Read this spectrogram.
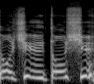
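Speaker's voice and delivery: put-on squeaky child voice. Imagining a kid in the game pleading: imitating a squeaky kid voice. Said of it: "a squeaky voice just being like".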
